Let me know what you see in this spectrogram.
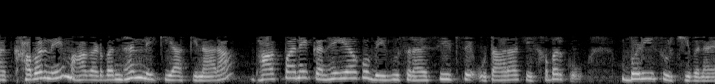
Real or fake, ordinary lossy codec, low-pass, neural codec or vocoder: real; none; 3.6 kHz; none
